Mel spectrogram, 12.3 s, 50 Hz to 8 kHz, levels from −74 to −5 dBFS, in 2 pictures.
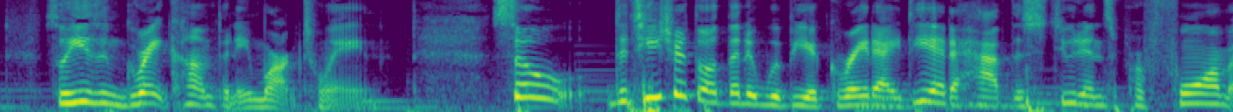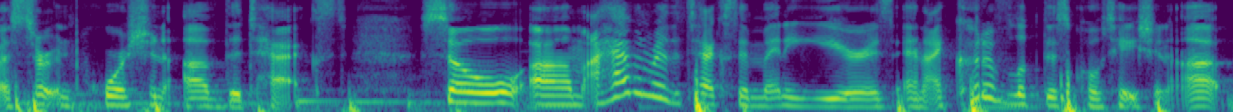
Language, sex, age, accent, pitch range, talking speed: English, female, 30-49, American, 160-220 Hz, 230 wpm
